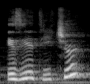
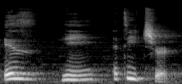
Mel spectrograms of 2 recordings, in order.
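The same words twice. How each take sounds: First: The words blur together in a reduced form. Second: Each word is said fully and clearly. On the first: This is how Americans say it in films. "دي علشان الامريكان ليهم اكسنت معينه فبيقولوها بطريقتهم" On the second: This is what the phrase actually is. "لكن هي is he a teacher"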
